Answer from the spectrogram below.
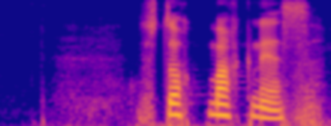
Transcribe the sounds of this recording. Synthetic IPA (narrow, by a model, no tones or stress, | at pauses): st̪ɔkmɑʁkneːs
